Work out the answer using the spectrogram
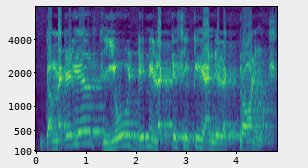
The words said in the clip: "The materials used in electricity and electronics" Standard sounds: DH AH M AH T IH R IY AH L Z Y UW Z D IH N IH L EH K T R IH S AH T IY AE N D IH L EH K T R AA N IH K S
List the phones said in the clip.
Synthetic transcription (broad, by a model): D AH M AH T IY R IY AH L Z Y UW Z D IH N IH L EH K T R IH S AH T IY AE N D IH L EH K T R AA N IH K S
